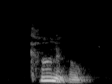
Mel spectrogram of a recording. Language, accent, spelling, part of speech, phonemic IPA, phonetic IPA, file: English, Southern England, carnival, noun / verb, /ˈkɑːnɪvəl/, [ˈkɑːnɪvl̩], LL-Q1860 (eng)-carnival.wav
- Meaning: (noun) 1. Any of a number of festivals held just before the beginning of Lent 2. A festive occasion marked by parades and sometimes special foods and other entertainment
